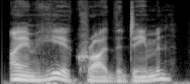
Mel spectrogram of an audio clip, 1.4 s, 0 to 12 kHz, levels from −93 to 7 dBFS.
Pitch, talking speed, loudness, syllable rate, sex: 115 Hz, 250 wpm, -17 LUFS, 6.6 syllables/s, male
